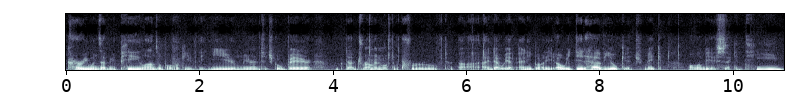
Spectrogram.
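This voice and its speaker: A soft-spoken man with a very deep, low voice, lively intonation and a moderate pace. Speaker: gaming YouTuber. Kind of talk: video game commentary. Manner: halting.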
